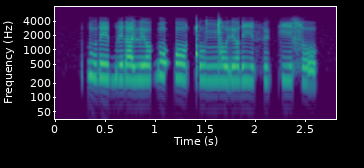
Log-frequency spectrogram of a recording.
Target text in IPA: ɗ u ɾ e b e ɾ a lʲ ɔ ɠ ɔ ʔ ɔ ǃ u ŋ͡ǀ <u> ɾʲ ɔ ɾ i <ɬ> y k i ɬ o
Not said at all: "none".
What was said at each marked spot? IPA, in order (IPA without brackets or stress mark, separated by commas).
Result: o, θ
